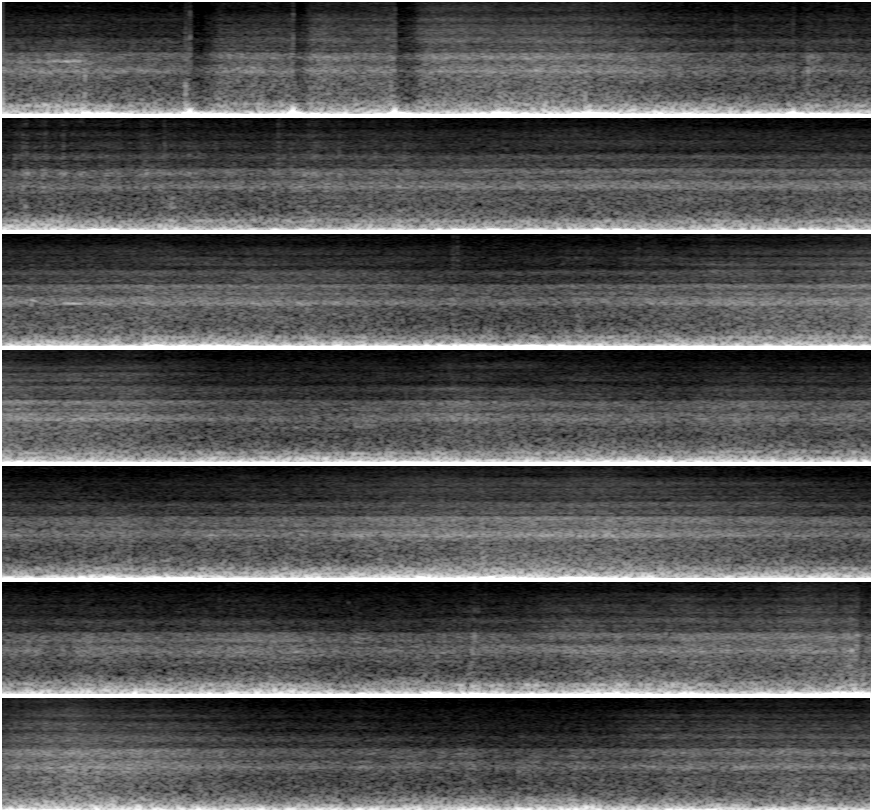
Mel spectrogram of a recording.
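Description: Wind buffeting the microphone in uneven gusts, over the steady wash of surf breaking and running up the beach.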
